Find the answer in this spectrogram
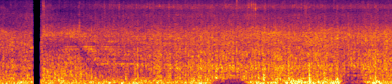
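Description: Heavy rain pouring onto a wet road: a steady, dense hiss that cuts out for an instant about half a second in.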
